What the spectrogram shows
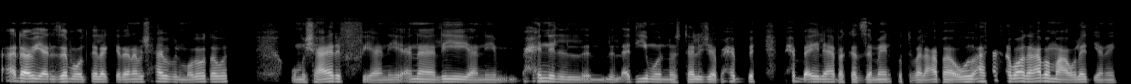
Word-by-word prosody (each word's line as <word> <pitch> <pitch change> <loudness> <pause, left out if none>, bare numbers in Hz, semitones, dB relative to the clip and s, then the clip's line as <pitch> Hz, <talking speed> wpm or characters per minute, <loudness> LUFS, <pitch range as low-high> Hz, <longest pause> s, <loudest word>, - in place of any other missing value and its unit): أنا 135 - +8
يعني 125 -3 +3
زي 135 +2 +4
ما 125 - -1
قُلت 120 0 -2
لك 120 -1 +2
كده 120 0 0
أنا 125 +1 +1
مش 125 - -4
حابب 135 -4 +1
الموضوع 115 +3 -1
دوّة 130 +1 0 0.6
ومش 110 +3 -3
عارف 135 +4 +2
يعني 105 +3 -3
أنا 120 -2 +1
ليه 125 0 0
يعني 110 +1 -3 0.3
باحِن 145 -1 -1
لل 115 -4 -1 0.3
للقديم 125 +3 -3
والنوستالجيا 115 +1 -1
وباحب 130 +2 -4 0.4
باحب - - -2
أي 125 - +3
لعبة 125 -1 0
كان 115 - -3
زمان 115 +2 -2
كنت - - -12
بالعبها 110 +2 +1
وعلى 125 +5 +2
فكرة 195 -8 -3
باقعد 145 0 +5
ألعبها 150 +3 +5
مع 115 -4 +3
أولادي. 110 0 -1
يعني 105 0 -7
120 Hz, 195 wpm, -24 LUFS, 110-130 Hz, 0.6 s, أنا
